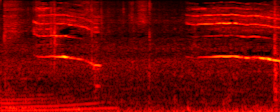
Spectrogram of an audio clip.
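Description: A puppy whining: two thin, high whines that each fall in pitch, one in the first second and one near the end. Under the first whine, a low, drawn-out voice is held and then stops about a second in.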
